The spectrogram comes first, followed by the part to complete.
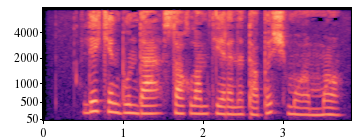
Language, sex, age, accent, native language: Uzbek, female, 25-34, Toshkent viloyati, Uzbek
